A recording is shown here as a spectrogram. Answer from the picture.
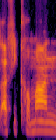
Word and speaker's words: Afikoman: which I transliterated Afikomen, even though it's spelled Afikoman, mostly because my spell checker insisted on it and I got tired of fighting with it. But yes, that it is an ah sound in the Aramaic.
